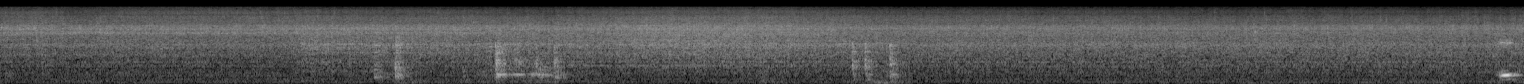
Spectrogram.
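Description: Soya chunks and paneer tikka on toothpick skewers sizzle in a hot frying pan, a steady loud hiss throughout with a few faint clinks and taps.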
